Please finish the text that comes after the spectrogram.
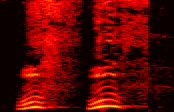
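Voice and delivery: imitated dog woofs; loud mock barking. Likening the following coworker to a dog, loud barking. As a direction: bark it out like a pestering dog.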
